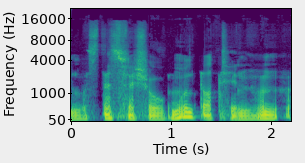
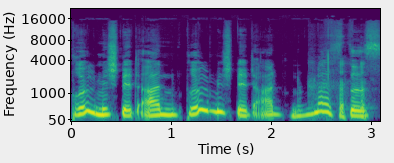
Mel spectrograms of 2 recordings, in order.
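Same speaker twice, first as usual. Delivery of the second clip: play-acted, very high, cheeky and half in tears. Retelling how a man reacted after being yelled at about his mask, mock half-crying, cheeky. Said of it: "dann wurde er fresh und halb weinend".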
